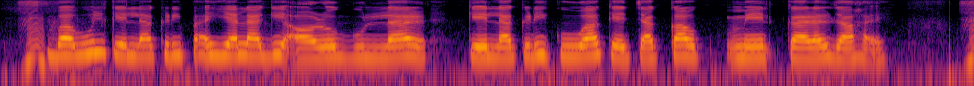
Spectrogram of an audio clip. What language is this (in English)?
Magahi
